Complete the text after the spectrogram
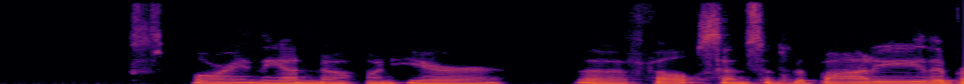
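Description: A woman speaks softly and calmly into a close microphone.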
